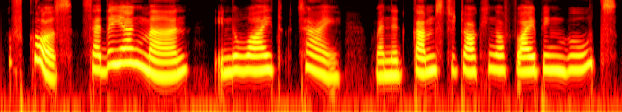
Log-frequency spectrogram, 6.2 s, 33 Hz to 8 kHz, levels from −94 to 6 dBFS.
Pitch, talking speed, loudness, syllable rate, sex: 255 Hz, 175 wpm, -18 LUFS, 4.4 syllables/s, female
